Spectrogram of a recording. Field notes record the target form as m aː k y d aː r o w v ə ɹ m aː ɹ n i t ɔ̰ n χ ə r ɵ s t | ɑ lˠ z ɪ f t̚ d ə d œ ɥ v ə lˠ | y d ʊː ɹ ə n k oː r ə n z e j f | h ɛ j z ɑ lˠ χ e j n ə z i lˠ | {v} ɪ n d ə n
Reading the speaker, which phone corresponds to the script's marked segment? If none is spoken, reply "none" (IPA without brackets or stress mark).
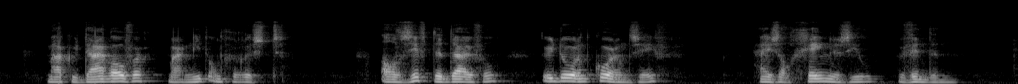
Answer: v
